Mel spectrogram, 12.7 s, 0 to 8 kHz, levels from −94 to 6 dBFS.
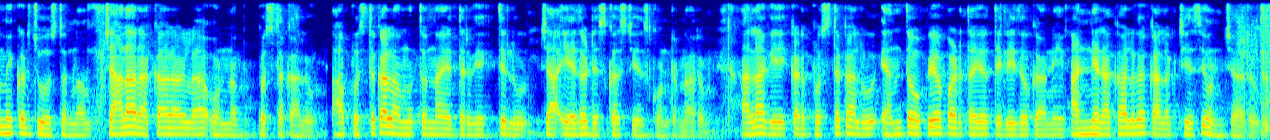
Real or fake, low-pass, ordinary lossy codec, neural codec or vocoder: fake; 7.2 kHz; none; codec, 16 kHz, 8 kbps, FunCodec, trained on LibriTTS, 25 frames a second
